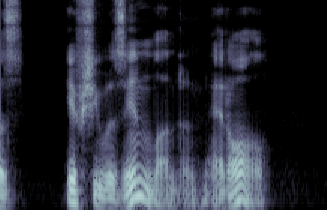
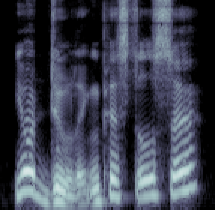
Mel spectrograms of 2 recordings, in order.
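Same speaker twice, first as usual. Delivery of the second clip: British monotone drawl; 8 semitones higher, 5 dB louder than usual. Acted. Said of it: "in his British monotone drawl".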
